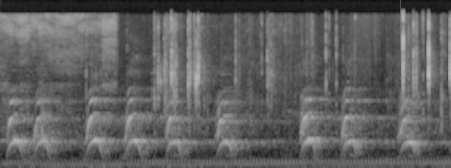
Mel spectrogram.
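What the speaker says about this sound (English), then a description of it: "The crazy dog is barking at the rooster and the chickens." A dog barks repeatedly in quick pairs and short bursts at a rooster and chickens, somewhat distant, with a steady low hum in the background.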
